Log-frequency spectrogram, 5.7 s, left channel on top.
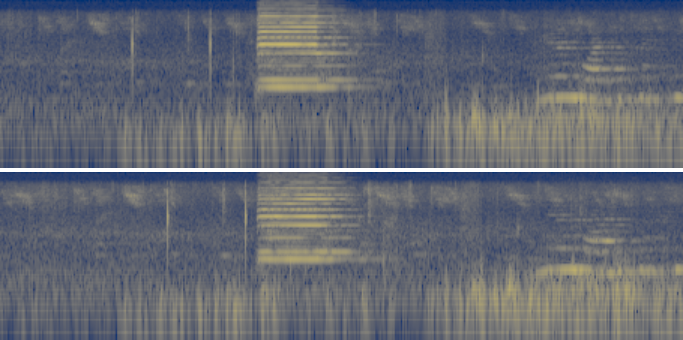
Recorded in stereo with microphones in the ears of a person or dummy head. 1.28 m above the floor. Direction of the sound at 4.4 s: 40° left (ahead or behind).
